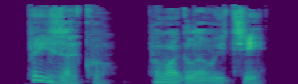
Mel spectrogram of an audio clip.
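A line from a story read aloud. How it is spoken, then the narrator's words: Sighing confession. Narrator (Russian): Аня вздохнула и призналась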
